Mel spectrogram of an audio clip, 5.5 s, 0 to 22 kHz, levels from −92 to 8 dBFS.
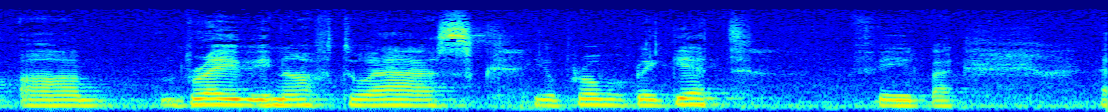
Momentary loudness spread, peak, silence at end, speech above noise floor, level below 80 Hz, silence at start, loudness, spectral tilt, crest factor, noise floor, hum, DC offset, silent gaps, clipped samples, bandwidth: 20 LU; -12 dBFS; 0 s; 21 dB; -72 dBFS; 0 s; -29 LUFS; -5 dB/octave; 16 dB; -50 dBFS; none; under 0.1%; none; under 0.1%; 16.5 kHz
